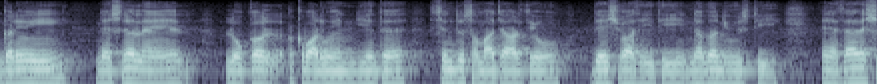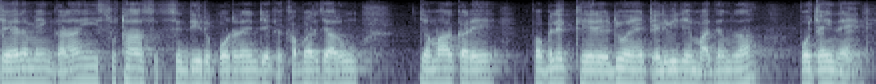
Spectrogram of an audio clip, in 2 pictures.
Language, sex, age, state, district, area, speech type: Sindhi, male, 45-60, Maharashtra, Thane, urban, spontaneous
